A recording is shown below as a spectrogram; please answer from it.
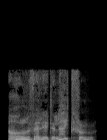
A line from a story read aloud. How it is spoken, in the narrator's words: Sister Reverence purred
